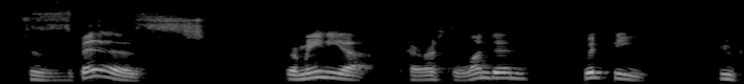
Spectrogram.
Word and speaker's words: Tempest: Remember, it is pronounced Tizbez.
